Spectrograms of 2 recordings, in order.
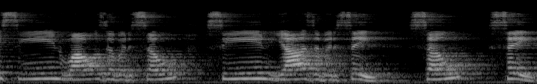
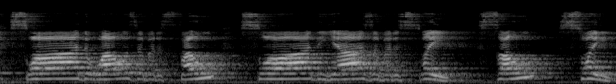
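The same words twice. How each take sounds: First: سو and سی with a thin, whistling S, slow; whistling seen. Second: سو and سوئی with a thick, full, heavy S, slow; heavy swad. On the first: Teacher contrasting a whistling سین with صاد. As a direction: let the س whistle in سو سی. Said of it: "سین میں سٹی کی آواز آئے گی". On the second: Teacher contrasting a heavy صاد with سین. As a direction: fatten the ص in سو سوئی. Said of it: "یعنی موٹا کر کے پڑھتے ہیں". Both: Shown as a demonstration.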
